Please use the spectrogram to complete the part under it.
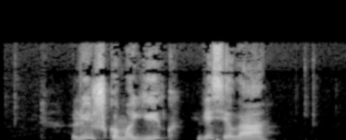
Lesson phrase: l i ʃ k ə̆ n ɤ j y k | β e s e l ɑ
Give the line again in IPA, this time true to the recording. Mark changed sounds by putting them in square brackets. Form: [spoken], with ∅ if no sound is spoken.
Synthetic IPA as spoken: l [y] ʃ k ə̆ [m] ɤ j y k | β e s e l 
